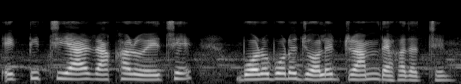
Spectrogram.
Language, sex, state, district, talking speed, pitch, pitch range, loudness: Bengali, female, West Bengal, Cooch Behar, 130 wpm, 240 Hz, 220-260 Hz, -17 LUFS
